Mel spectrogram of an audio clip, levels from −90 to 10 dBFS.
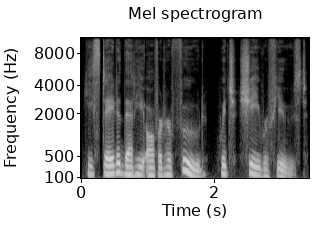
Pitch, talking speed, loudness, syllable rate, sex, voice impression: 135 Hz, 175 wpm, -17 LUFS, 4.8 syllables/s, female, very feminine, very adult-like, slightly middle-aged, calm, elegant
